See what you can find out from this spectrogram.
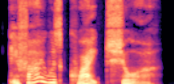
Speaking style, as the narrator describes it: Miss Marple said slowly

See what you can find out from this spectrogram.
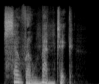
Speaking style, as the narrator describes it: murmured Miss Pierce

